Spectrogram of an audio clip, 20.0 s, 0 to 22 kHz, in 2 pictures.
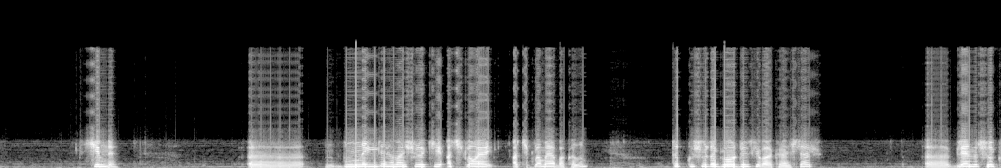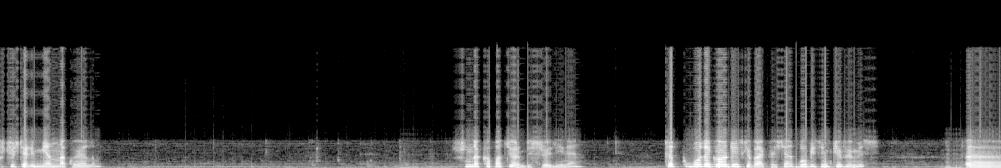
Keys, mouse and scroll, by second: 0.9 scroll up 1, 1.7 scroll down 1.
